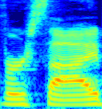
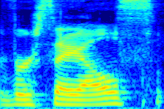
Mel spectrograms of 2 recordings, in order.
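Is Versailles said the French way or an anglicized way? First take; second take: French; anglicized. First: It is pronounced in a French-sounding way. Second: It is pronounced in an anglicized, local way. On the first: This is how the name is properly written and known. "that town in Kentucky that's called Versailles" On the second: This is how local people actually say it. "but people pronounce it Versailles"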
